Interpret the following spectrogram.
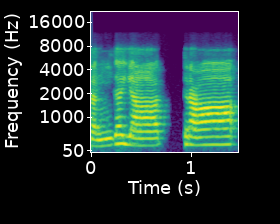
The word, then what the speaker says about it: Rangayatra: So we are prolonging when we are pronouncing this letter. Ya, y plus a is a Dirghasvara. So we have to prolong here. We can't pronounce this as Rangayatra. It is Rangayatra only.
